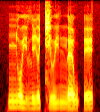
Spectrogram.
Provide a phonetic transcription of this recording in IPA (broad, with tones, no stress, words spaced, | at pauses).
ɲo˥˨j li˧˥ə̯t͡ɕɯː˧˥jnɛː˧wʔe˧˥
